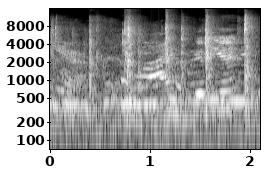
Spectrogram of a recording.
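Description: A group of young children chattering in a small room, with a few scattered hand claps.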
